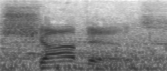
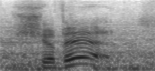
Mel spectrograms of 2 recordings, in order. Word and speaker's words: Chavez: may be wondering uh you've heard him called Chavez and we asked him about it he said he doesn't really mind either would he said but his father has always uh pronounce the family name Chavez so you always want to honor mom and dad and Eric we're going to do the same for your day dad says that's the way it is that's the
